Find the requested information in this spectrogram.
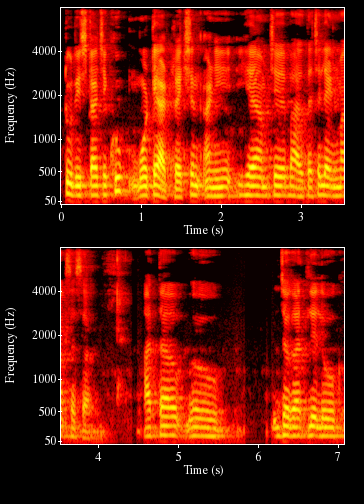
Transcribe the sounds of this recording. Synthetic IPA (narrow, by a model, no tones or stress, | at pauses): ʈuɾisʈat͡ɕekʰuːpmoʈeaʈɾækɕəna̰ɽ̃iɦeamt͡ɕebʱaɾt̪at͡ɕelɛ̃ɳɖmaksasaat̪a | d͡ʑəɡat̪lelok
